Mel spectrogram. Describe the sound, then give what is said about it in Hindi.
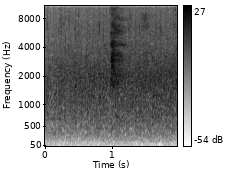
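A large crowd claps and cheers in a steady, dense roar of applause that fills the whole stretch, with a brief louder swell about halfway through. “कुछ पलों के लिए मैं सब कुछ भूल गई और जब मैं होश में आई मुझे तालियों की गड़गड़ाहट सुनाई दी”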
